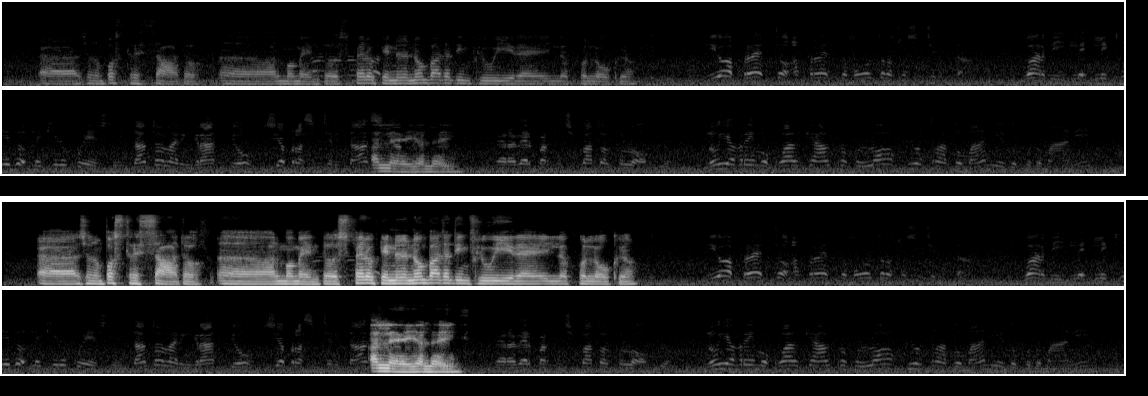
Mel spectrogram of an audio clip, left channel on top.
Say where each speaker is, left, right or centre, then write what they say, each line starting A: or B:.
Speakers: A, on the right (about 75°); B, on the right (about 25°).
A: eh, sono un po' stressato, eh, al momento.
B: No, no,
A: Spero
B: no, no,
A: che n-
B: non si
A: non
B: preoccupi.
A: vada ad influire il colloquio.
B: Io, io apprezzo, apprezzo molto la sua sincerità. Guardi, le, le chiedo, le chiedo questo. Intanto la ringrazio sia per la sincerità sia
A: A lei,
B: per,
A: a lei.
B: per aver partecipato al colloquio. Noi avremo qualche altro colloquio tra domani e dopodomani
